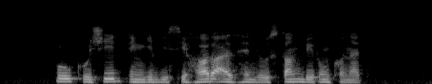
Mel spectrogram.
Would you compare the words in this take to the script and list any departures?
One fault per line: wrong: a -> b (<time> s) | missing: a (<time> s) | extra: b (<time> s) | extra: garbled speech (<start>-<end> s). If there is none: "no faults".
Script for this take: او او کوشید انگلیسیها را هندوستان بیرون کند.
missing: او (0.8 s)
extra: از (2.2 s)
